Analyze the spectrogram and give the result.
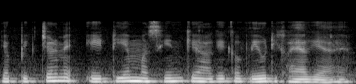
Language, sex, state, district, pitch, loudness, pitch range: Hindi, male, Arunachal Pradesh, Lower Dibang Valley, 135 Hz, -13 LUFS, 130-145 Hz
